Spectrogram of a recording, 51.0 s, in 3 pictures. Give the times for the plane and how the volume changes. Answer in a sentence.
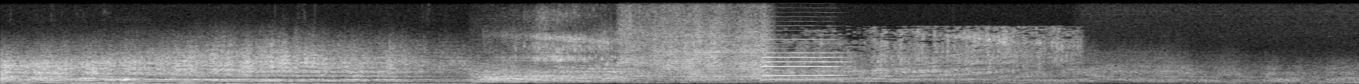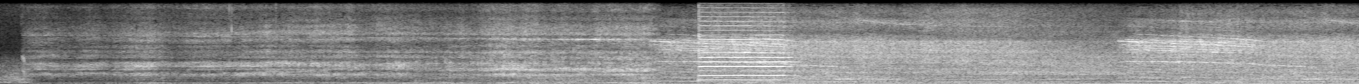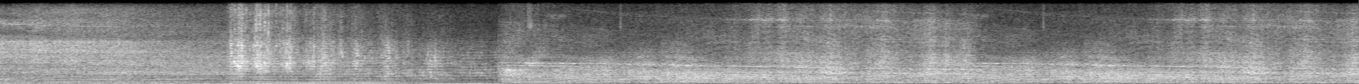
The plane can be heard from 0.0 to 50.9 s, getting quieter then louder.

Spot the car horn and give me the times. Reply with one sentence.
The car horn can be heard from 9.4 to 10.6 s and from 25.7 to 27.0 s.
